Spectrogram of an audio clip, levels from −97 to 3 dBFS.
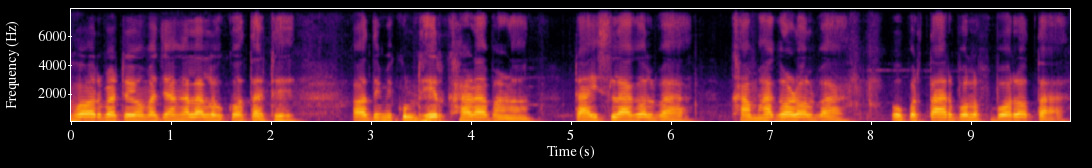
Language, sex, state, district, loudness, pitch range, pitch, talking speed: Bhojpuri, female, Uttar Pradesh, Ghazipur, -16 LUFS, 175-190 Hz, 185 Hz, 120 wpm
